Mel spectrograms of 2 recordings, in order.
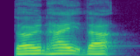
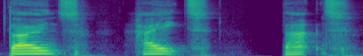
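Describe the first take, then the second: First: Said in the usual way. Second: "Don't" "hate" "that" each set apart by a pause, every word hit; spaced-out emphasis. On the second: Shown as a demonstration. Streamer repeats it to chat word by word for emphasis.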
